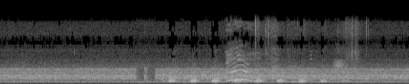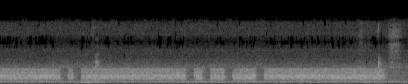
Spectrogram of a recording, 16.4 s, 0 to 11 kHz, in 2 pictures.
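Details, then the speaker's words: Early-pregnancy fetal heartbeat on ultrasound: rapid rhythmic whooshing pulses through steady hiss, about 140 beats a minute. "okay there's a little heartbeat oh i can see it do you want to hear it"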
